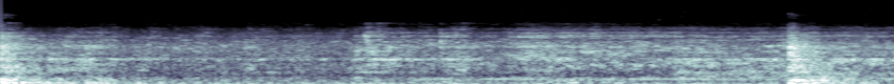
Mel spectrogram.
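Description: BTPN tank wagons of a goods train rolling past, steel wheels running on the rails with a faint high squeal, and a loud clank at the start and again near the end.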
